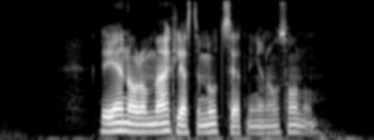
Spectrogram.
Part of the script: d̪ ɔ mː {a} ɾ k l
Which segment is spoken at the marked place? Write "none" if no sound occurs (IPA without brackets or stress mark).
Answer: æ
